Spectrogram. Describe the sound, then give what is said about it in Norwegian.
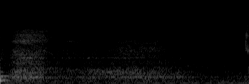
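A long, steady breath drawn in through the nose, soft, with a brief sharper airy rush at the start and another at the very end, taken during a guided breathing meditation after a count of three. No one speaks. “På tre så puster vi inn. Én, to, tre. Vi puster inn.”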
